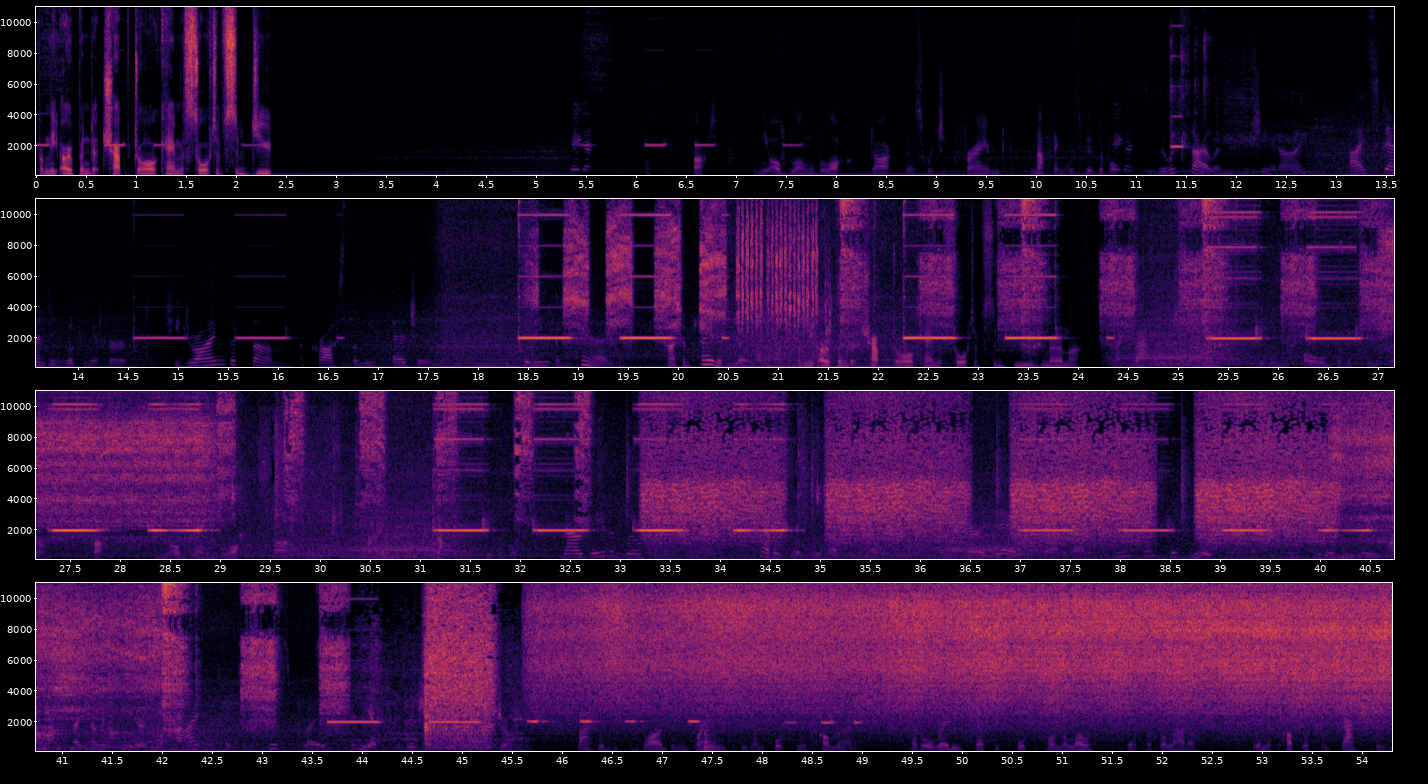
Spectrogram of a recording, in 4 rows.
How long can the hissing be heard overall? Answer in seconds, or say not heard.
36 s.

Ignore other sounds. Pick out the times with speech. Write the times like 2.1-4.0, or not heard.
0.0-2.4, 6.0-54.2.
